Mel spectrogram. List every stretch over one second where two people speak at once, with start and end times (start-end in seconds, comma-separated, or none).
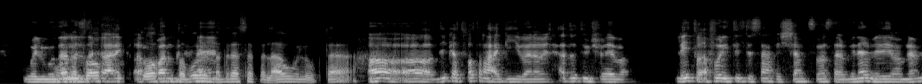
0.5-2.4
